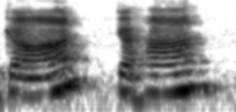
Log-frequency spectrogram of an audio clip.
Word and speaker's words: Gahan: I think he calls it Gahan.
